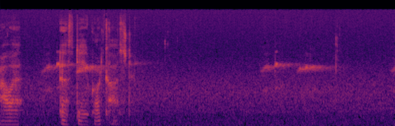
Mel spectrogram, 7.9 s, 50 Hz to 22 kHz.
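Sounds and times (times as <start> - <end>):
steady outdoor hiss: 0.0 - 7.9
faint sparse frog chorus before dawn: 0.8 - 3.2, 5.2 - 6.8
speech: 1.2 - 2.7.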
